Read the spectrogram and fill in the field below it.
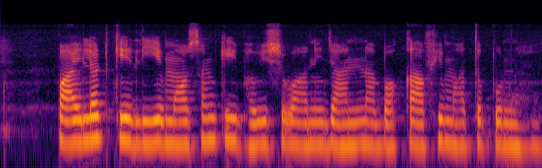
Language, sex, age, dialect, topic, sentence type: Hindi, female, 31-35, Awadhi Bundeli, agriculture, statement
